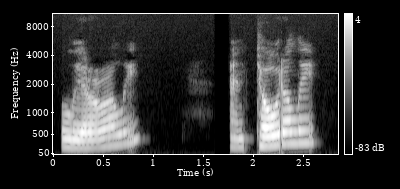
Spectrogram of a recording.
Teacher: o as in go and flap T totally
